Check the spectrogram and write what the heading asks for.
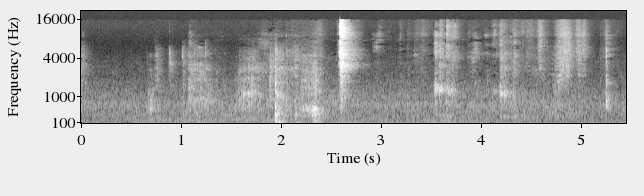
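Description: Tarot cards being handled and shuffled in the hands, giving several short crisp flicks and rustles. A plastic drinking cup is set down on the wooden tabletop about two seconds in with a solid knock, the loudest sound.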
